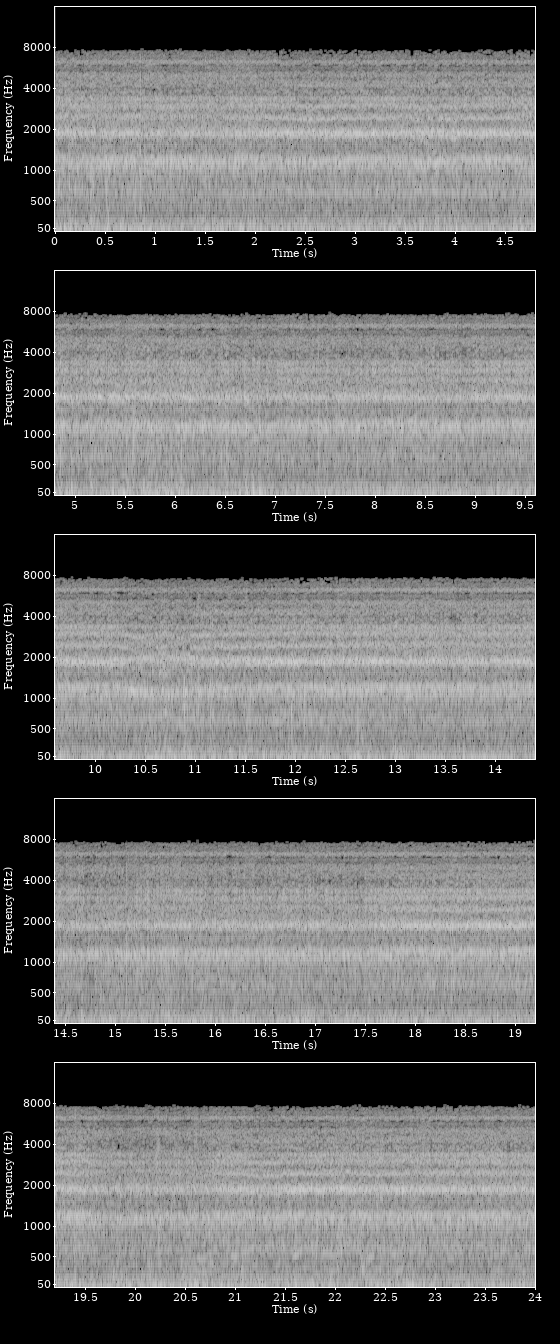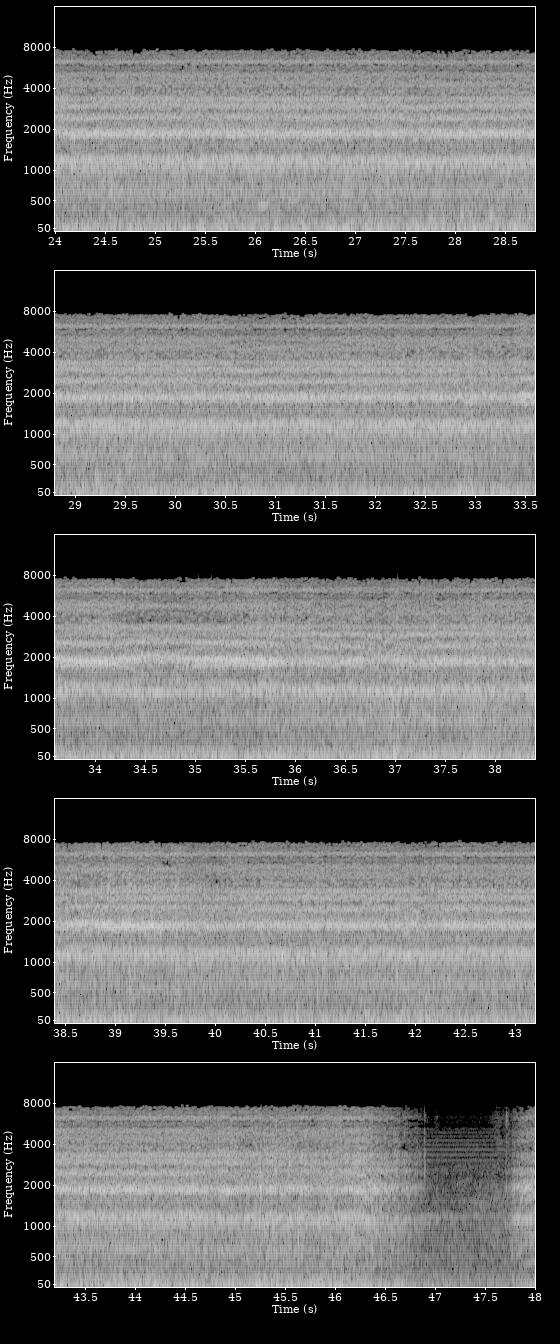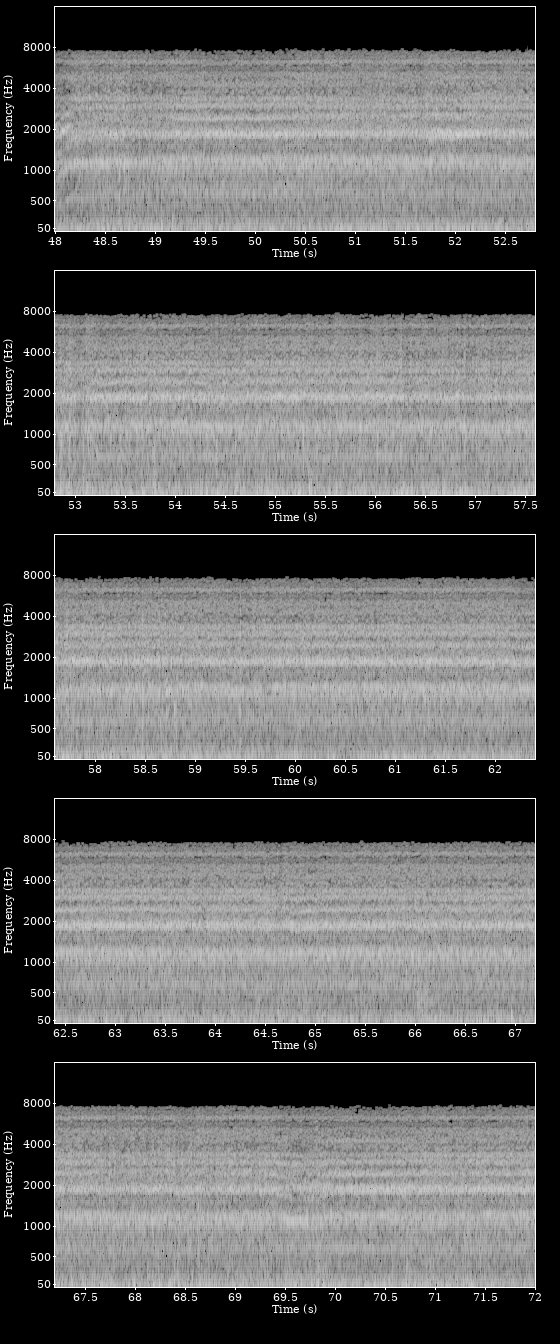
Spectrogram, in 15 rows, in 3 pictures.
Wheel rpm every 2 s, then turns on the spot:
160, 160, 160, 160, 160, 160, 160, 160, 160, 160, 160, 160, 160, 160, 160, 160, 160, 160, 160, 160, 160, 160, 160, 40, 130, 160, 160, 160, 160, 160, 160, 160, 160, 160, 160, 160.
none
